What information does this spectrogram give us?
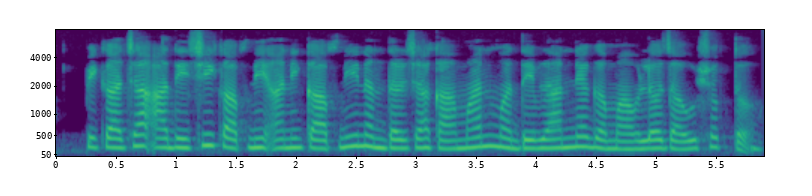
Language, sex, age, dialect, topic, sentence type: Marathi, female, 25-30, Northern Konkan, agriculture, statement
